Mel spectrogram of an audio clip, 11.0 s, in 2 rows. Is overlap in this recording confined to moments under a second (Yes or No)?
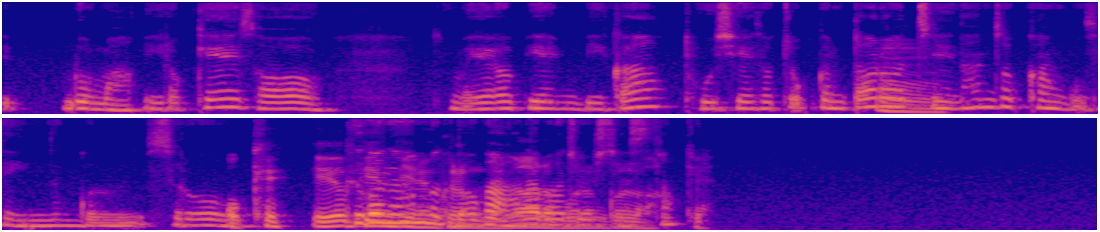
No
